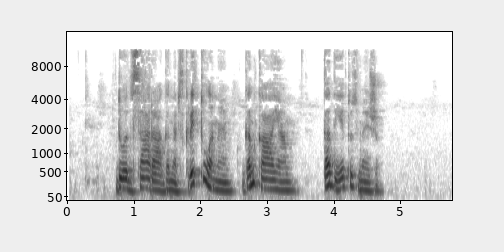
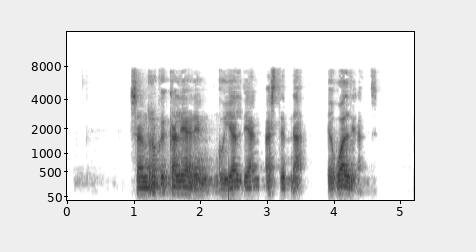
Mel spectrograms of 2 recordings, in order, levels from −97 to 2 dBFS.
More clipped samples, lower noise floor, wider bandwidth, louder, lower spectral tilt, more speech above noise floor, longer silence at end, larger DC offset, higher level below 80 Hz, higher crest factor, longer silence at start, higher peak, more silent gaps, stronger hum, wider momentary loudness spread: neither; second, -70 dBFS vs -83 dBFS; first, 11.5 kHz vs 8 kHz; about the same, -24 LUFS vs -26 LUFS; about the same, -6 dB/octave vs -5 dB/octave; second, 47 dB vs 57 dB; first, 1.05 s vs 0.6 s; neither; first, -58 dBFS vs -66 dBFS; about the same, 20 dB vs 20 dB; second, 0.75 s vs 0.95 s; about the same, -6 dBFS vs -6 dBFS; second, none vs 3.69-3.90 s; neither; about the same, 9 LU vs 8 LU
